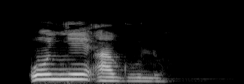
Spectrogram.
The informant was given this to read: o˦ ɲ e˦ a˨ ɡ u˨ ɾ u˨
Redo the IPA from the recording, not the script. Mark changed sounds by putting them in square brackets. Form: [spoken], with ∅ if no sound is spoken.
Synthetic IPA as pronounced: o˦ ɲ e˦ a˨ ɡ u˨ [l] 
